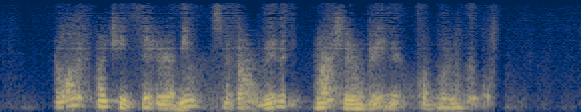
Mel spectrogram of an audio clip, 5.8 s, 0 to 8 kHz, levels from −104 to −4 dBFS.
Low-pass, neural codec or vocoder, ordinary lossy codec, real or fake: 7.2 kHz; codec, 44.1 kHz, 0.9 kbps, DAC; MP3, 32 kbps; fake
